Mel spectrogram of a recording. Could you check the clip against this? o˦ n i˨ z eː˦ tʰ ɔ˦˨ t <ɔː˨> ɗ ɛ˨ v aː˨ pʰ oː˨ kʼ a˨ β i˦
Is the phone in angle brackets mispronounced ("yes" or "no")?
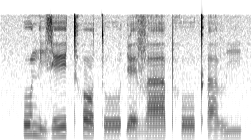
yes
